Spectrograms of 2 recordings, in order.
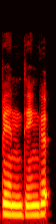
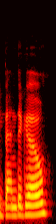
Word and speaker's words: Bendigo: I don't know what bendingo bend. I'm assuming it's supposed to be bendigo and it took me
